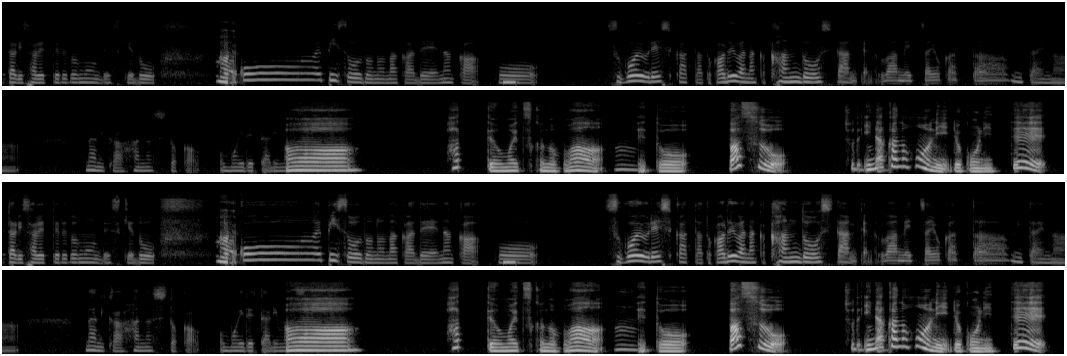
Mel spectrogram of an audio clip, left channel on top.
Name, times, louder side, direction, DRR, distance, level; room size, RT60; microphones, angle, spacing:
voice 1, 0.0-5.4 6.1-10.8 11.5-13.6 13.8-14.0 16.8-17.1 19.1-19.5, right 3 dB, 85° right, 2.5 m, -39 dB
voice 2, 13.5-14.2 15.1-15.2 15.5-16.6 17.0-17.5 17.9-18.5 19.1-21.1, right 2 dB, 15° right, 0.5 m, -26 dB
head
